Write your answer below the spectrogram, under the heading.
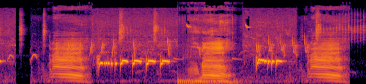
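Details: Dozens of cows lowing as they return from the fields to their pen in the afternoon: three sustained rich moos, separated by fast runs of high chirps from birds.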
